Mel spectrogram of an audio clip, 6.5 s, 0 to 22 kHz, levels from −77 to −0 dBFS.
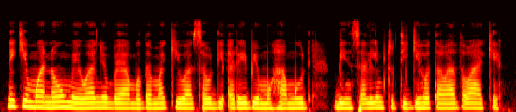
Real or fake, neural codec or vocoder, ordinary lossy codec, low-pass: real; none; none; 9.9 kHz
